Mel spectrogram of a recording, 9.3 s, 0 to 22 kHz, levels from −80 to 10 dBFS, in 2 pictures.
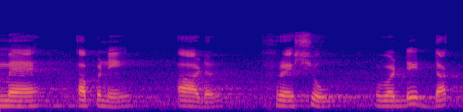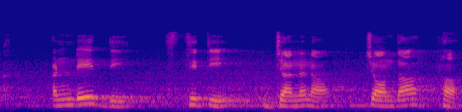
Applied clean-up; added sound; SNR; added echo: none; none; none; none.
